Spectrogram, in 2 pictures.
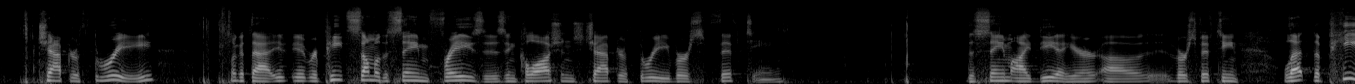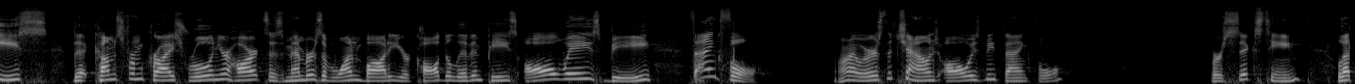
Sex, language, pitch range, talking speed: male, English, 155-215 Hz, 135 wpm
